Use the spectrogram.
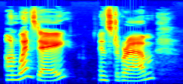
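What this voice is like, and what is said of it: Put-on official corporate voice. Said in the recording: “I don't know why I put on that voice. That's what I think the official Instagram voice sounds like”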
